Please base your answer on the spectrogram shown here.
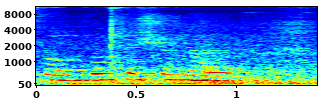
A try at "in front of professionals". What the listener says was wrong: No, in front of professionals. You forget my S.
